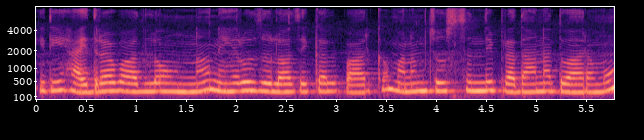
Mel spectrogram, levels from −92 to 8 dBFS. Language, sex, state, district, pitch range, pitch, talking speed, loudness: Telugu, female, Telangana, Hyderabad, 210-235 Hz, 225 Hz, 115 wpm, -13 LUFS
